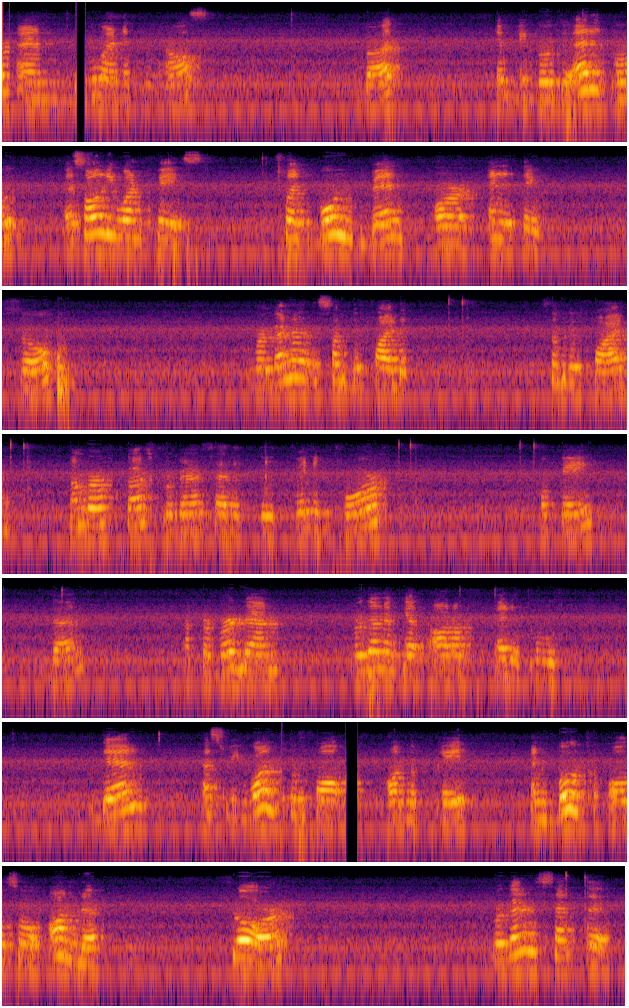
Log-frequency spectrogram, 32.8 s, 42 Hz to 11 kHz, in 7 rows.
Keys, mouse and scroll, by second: 0.4-2.4 middle drag, 4.2 Tab, 4.6-8.2 middle drag, 4.8-6.3 scroll up 1, 12.8-15.9 drag, 18.2-19.6 drag, 18.8-20.4 middle drag, 21.6 Tab, 22.1-25.4 middle drag.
